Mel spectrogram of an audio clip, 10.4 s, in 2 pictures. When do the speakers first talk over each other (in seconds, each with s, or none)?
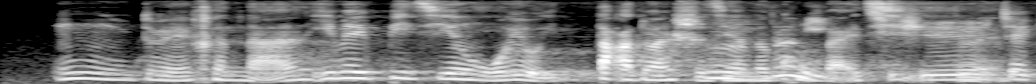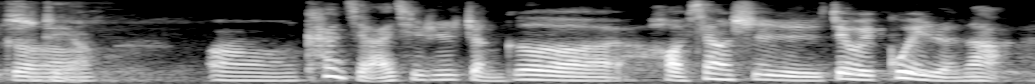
3.5 s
